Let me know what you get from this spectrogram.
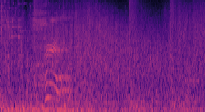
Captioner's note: grunting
